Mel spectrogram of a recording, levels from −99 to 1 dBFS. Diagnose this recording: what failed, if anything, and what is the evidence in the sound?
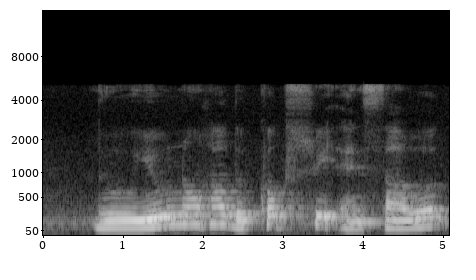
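Wrong sample rate, throughout the clip: the speech is slow and low, running at about two-thirds speed and dropping roughly 7 semitones. This points to playback-stage clocking, with samples taken at 48 kHz and played at 32 kHz without any conversion.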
